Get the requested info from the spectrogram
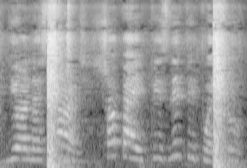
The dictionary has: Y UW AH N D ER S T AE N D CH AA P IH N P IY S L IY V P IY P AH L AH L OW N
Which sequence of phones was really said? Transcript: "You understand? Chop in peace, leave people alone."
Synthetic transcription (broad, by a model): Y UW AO N D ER S T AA N D SH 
